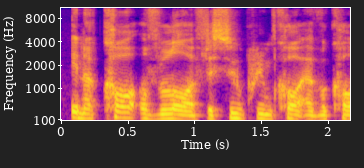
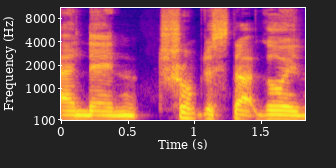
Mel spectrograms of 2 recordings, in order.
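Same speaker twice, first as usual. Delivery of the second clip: ordinary talk, nothing marked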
